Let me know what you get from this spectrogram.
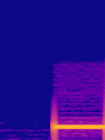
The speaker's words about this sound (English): So we're going to give him a call. Hopefully he answers, you know? If he doesn't answer, then we're going to have to fucking make up our own fantasy story. It's ringing.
